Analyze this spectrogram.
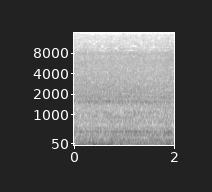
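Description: Gas burners roar steadily.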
